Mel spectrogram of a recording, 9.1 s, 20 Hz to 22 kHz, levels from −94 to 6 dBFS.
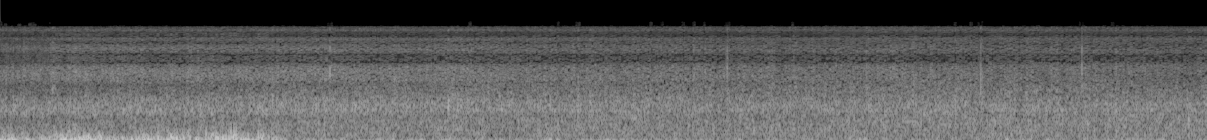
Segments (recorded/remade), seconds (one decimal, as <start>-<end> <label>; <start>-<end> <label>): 0.0-9.1 recorded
